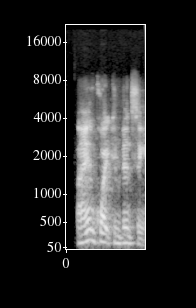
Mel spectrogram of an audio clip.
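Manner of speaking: ordinary talk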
